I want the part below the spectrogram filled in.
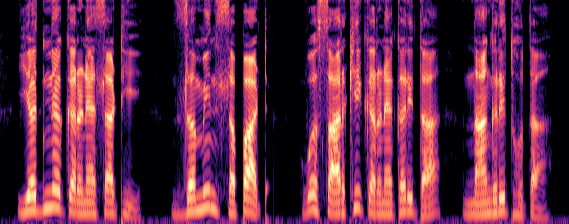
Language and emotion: Marathi, neutral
